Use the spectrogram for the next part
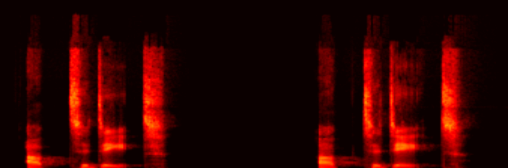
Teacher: Up to date. Now here, because date ends the sentence and you naturally take a pause anyway, you can pronounce that T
